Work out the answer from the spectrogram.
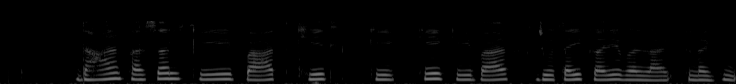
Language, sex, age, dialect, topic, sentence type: Chhattisgarhi, female, 46-50, Eastern, agriculture, question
